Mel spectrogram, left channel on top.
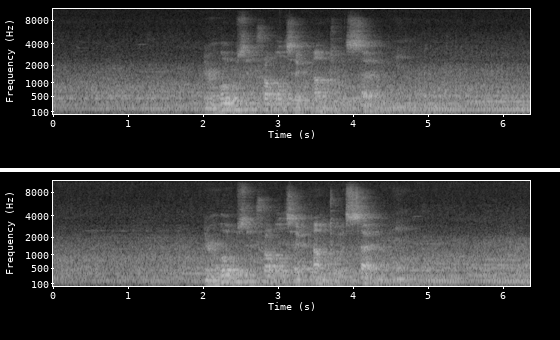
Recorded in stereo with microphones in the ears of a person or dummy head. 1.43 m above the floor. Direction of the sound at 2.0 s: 40° left (ahead or behind).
